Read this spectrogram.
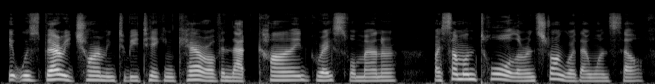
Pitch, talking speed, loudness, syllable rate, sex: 190 Hz, 210 wpm, -20 LUFS, 5.6 syllables/s, female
